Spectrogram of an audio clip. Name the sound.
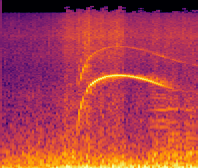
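wind blowing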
